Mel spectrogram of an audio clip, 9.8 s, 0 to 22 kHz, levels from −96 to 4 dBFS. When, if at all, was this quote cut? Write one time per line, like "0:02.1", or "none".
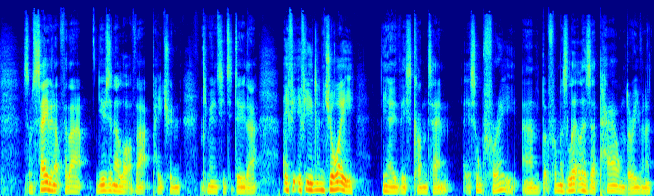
0:04.3
0:06.9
